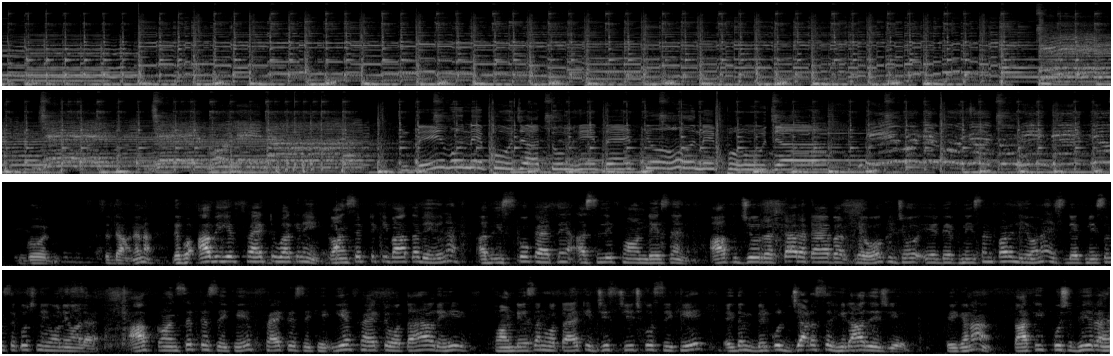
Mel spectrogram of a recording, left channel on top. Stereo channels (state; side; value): different; both; correlation 0.00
